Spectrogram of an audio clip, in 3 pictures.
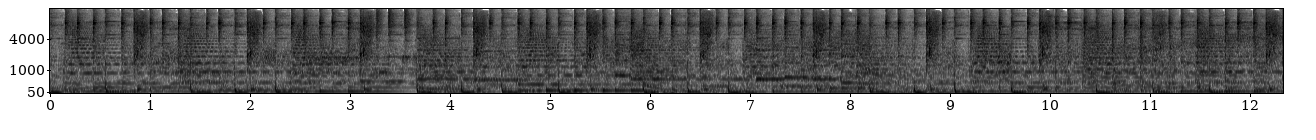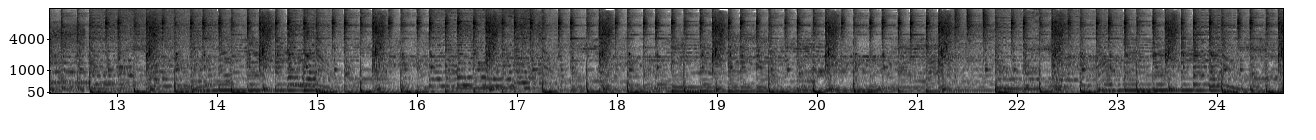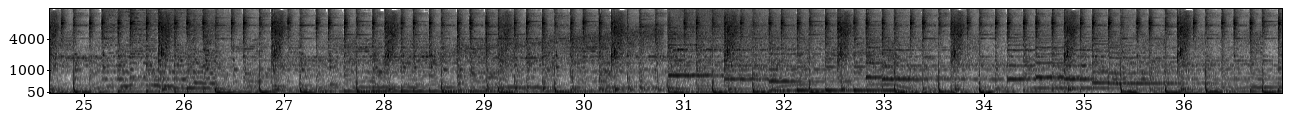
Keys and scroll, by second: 12.5 Delete.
